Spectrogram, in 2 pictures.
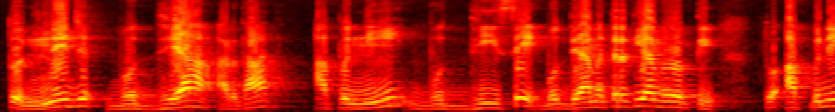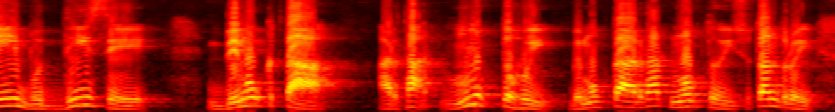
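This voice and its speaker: Male teacher, animated pitch, explains a text piece by piece, quizzes the class and answers himself. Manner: questions the class and answers himself, repeats words slowly. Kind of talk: Sanskrit lesson explained in Hindi.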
